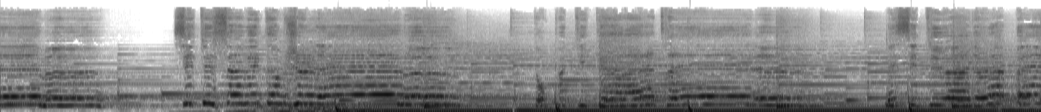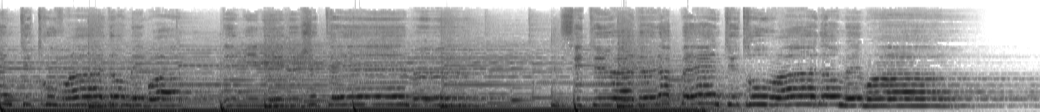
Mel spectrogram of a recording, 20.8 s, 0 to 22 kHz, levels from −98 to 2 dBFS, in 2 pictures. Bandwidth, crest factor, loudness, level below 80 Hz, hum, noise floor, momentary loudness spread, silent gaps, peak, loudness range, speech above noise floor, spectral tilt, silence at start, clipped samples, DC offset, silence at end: 15.5 kHz; 12 dB; -14 LUFS; -18 dBFS; none; -42 dBFS; 6 LU; none; 0 dBFS; 2 LU; 30 dB; -6.5 dB/octave; 0 s; under 0.1%; under 0.1%; 0.55 s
